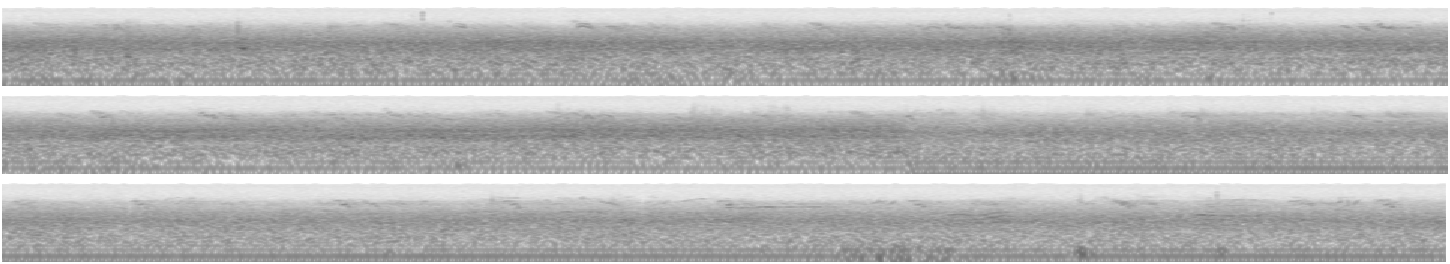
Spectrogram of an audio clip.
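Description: Small birds chirping in many short calls over a steady outdoor hiss and a low, steady hum.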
